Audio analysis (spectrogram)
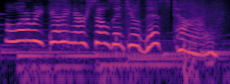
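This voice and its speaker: A woman voicing a tiny, excitable, childlike fairy companion in a video game, squeaky and exclamatory. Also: a little fast, full character voice. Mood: puzzled, wary. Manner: refers to herself in third person, exclamatory. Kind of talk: animated video game voice acting. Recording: music behind the voice. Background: game music.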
